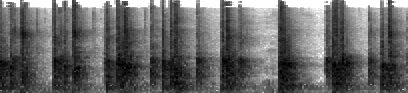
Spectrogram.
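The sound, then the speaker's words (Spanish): Hands clap in a quick, steady rhythm after a student answers questions on a school radio programme: a string of sharp, even bursts lasting about two seconds, with no voices over them. “Mira, qué bien, un aplauso.”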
